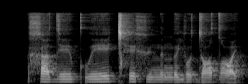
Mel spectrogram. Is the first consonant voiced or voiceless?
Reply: voiceless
